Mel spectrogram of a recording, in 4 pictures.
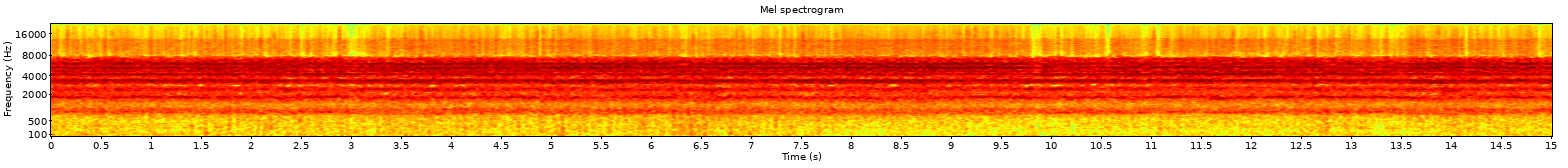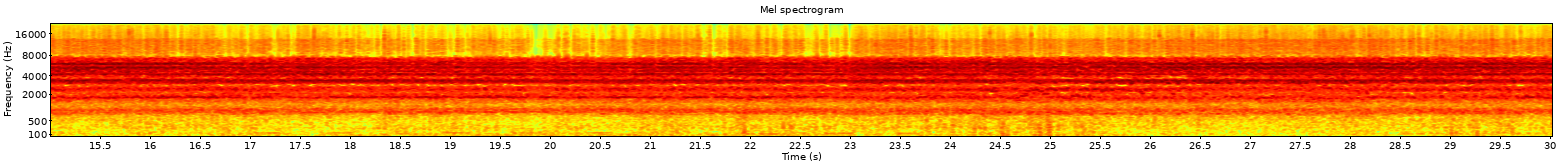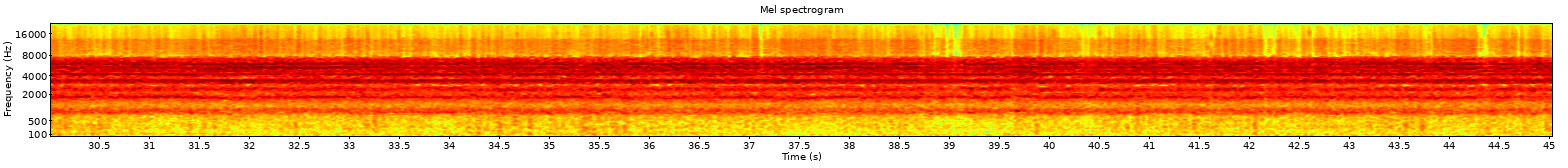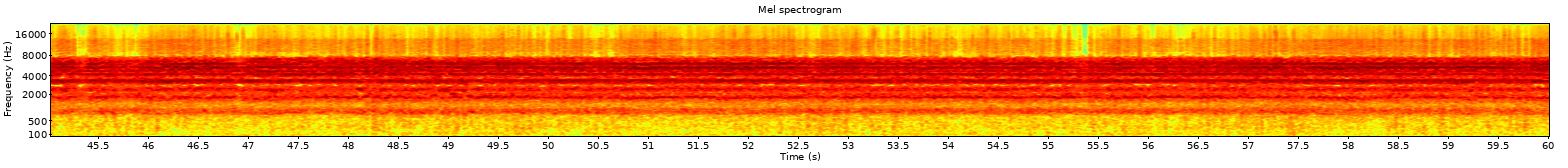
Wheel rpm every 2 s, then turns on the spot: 230, 220, 220, 230, 220, 230, 230, 220, 230, 230, 230, 230, 220, 210, 230, 230, 230, 230, 230, 230, 230, 230, 230, 230, 230, 230, 230, 230, 230, 220.
none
